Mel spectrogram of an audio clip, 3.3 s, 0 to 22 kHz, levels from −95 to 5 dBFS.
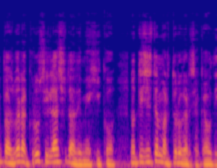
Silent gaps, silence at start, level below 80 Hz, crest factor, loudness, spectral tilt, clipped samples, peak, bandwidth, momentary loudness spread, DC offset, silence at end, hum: none; 0 s; -46 dBFS; 14 dB; -27 LUFS; -7.5 dB/octave; under 0.1%; -12 dBFS; 11.5 kHz; 6 LU; under 0.1%; 0 s; none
